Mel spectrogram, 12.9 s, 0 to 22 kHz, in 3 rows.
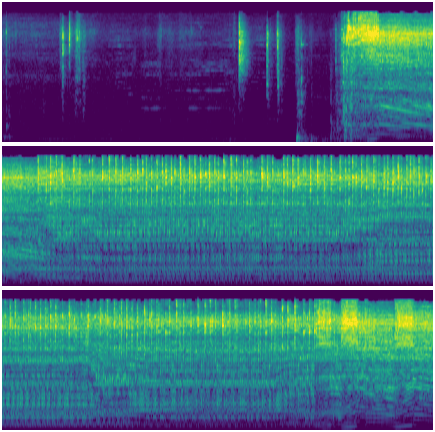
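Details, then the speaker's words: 1974 Homelite XL-2 chainsaw after a replacement condenser/ignition assembly restored spark; catches after a few pulls and runs a steady, even high-pitched buzz with clean revving and no missing; normal running. "running perfect so it needed a few other little things like they most always do"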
